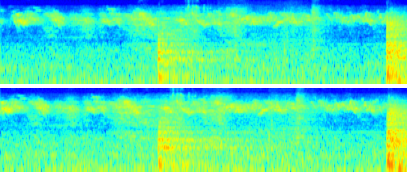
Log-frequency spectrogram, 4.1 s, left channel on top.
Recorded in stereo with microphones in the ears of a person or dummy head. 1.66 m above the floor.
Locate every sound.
1.6 s footsteps: 60° left (ahead or behind), 3.5 m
